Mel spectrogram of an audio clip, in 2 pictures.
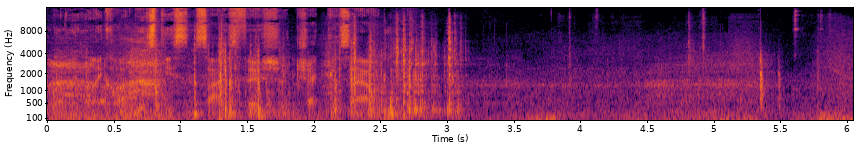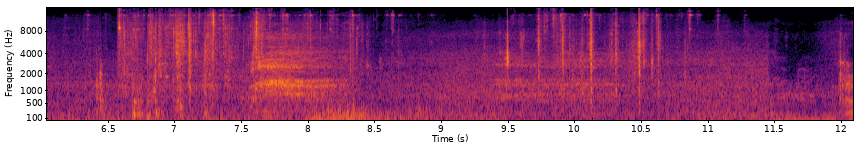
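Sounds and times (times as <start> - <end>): wind rumbling on microphone: 0.0 - 12.0
gear clicks and knocks: 0.6 - 4.0, 6.3 - 7.9, 9.4 - 11.0.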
